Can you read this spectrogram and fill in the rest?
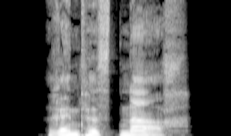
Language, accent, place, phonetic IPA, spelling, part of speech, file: German, Germany, Berlin, [ˌʁɛntəst ˈnaːx], renntest nach, verb, De-renntest nach.ogg
- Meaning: second-person singular subjunctive II of nachrennen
